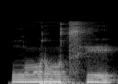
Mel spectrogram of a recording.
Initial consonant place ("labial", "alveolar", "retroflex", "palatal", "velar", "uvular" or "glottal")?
velar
